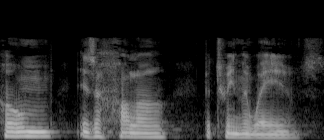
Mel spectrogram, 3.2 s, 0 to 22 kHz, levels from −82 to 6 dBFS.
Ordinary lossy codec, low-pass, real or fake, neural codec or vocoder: MP3, 32 kbps; 7.2 kHz; real; none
